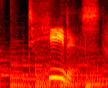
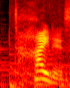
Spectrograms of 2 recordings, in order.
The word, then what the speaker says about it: Tidus: as said in later final fantasy games is pronounced Thetis I said the first time that I played this game Titus and I know a lot of people did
